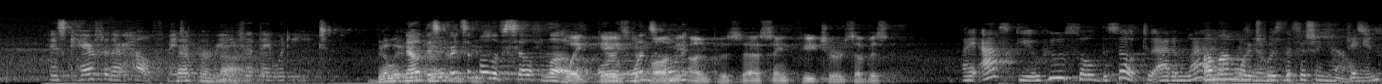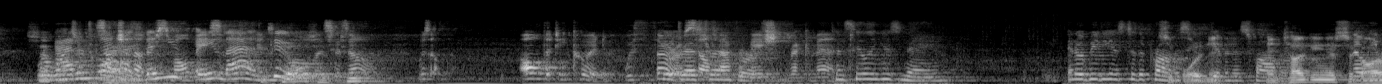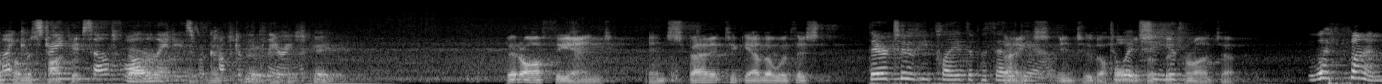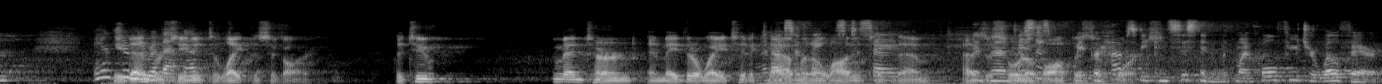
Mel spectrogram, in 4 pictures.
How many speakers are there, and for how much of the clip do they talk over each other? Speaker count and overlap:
six, about 41%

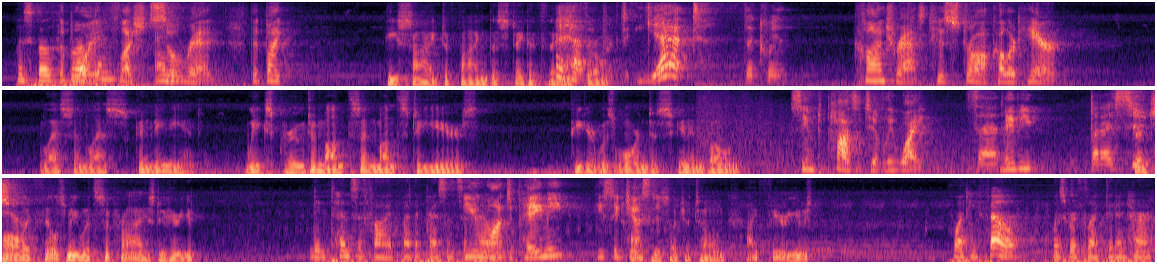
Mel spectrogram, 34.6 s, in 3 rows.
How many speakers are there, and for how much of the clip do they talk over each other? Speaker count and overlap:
four, about 12%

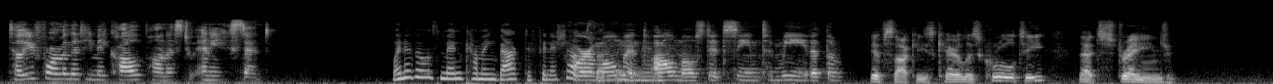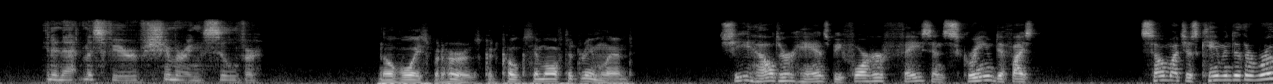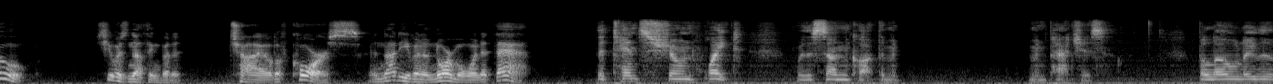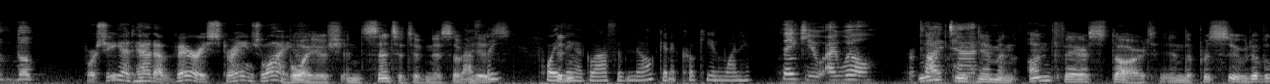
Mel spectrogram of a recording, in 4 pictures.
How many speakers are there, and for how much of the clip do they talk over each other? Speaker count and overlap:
seven, about 7%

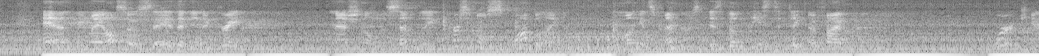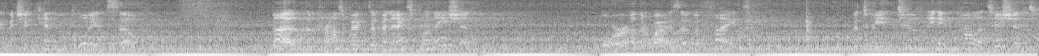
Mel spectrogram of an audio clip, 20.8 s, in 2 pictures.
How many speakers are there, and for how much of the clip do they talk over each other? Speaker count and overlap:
one, no overlap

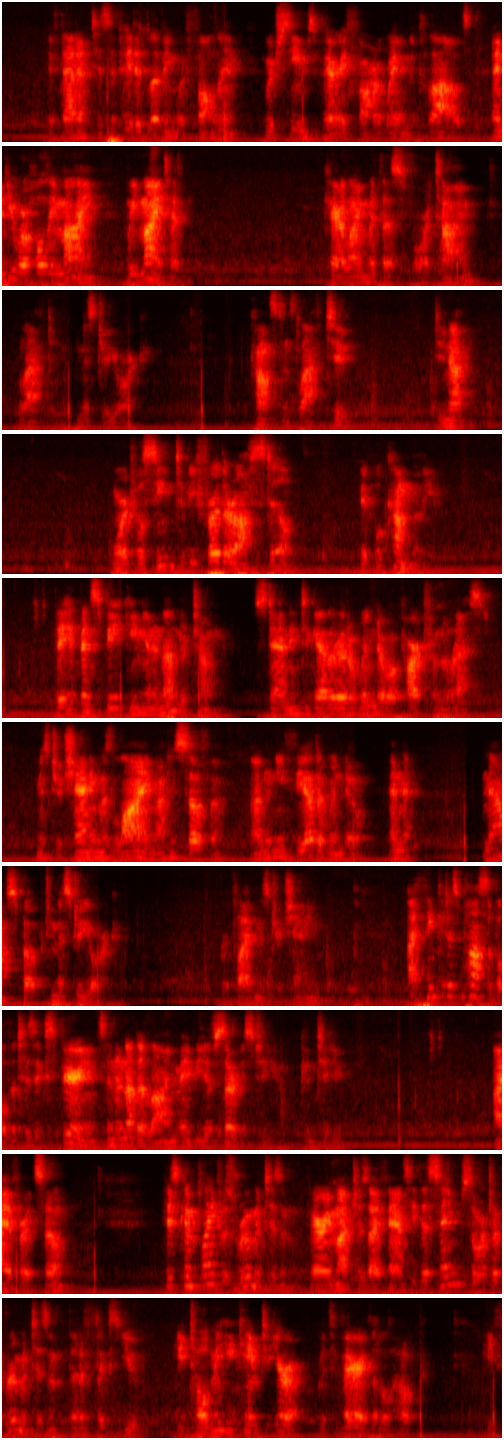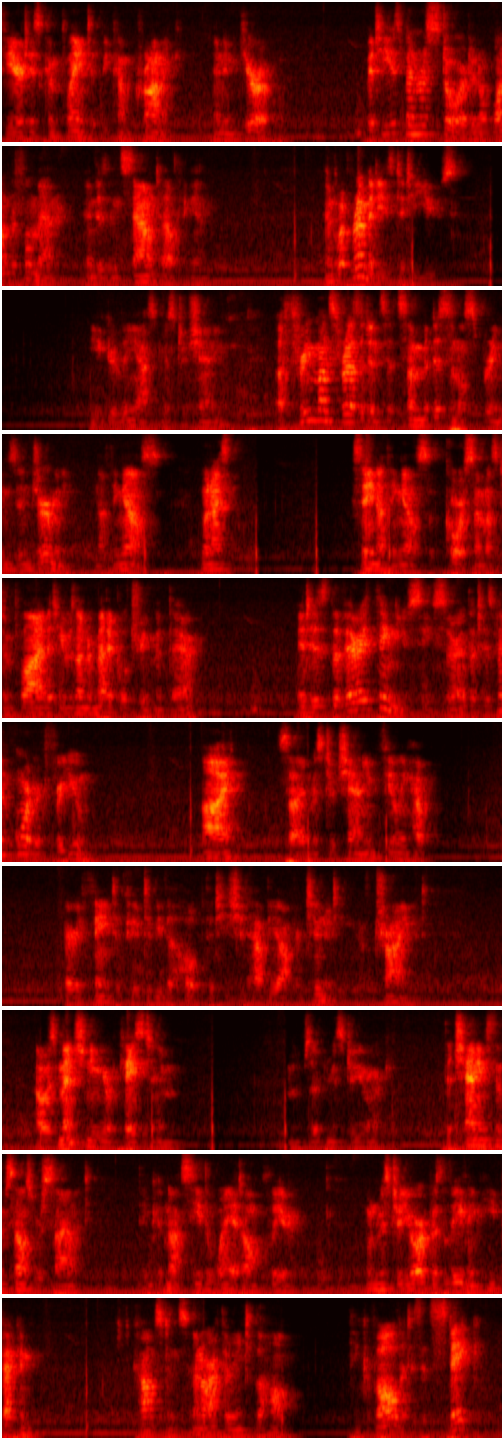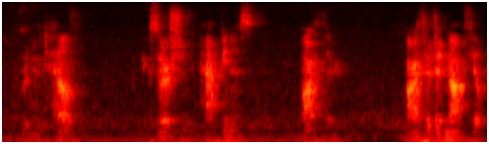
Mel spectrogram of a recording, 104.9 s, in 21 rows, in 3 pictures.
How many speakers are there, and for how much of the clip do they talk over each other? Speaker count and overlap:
one, no overlap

